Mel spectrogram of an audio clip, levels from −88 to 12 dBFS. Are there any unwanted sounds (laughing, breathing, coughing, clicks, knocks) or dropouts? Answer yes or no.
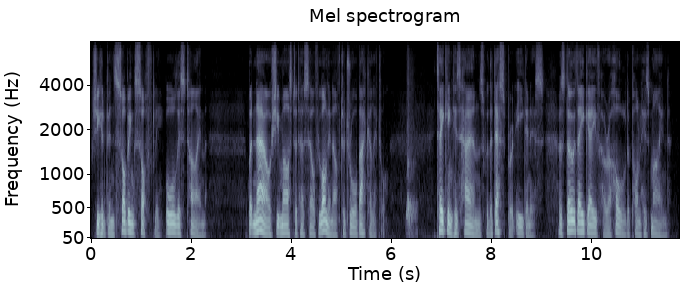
yes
